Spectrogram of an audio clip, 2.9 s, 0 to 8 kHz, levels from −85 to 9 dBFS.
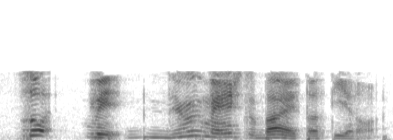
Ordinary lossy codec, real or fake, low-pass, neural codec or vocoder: AAC, 16 kbps; fake; 7.2 kHz; vocoder, 44.1 kHz, 80 mel bands, Vocos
